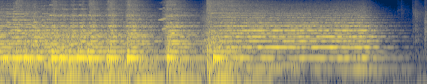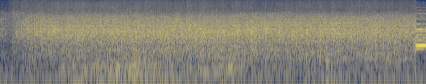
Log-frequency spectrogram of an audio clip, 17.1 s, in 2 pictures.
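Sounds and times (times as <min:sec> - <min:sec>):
background music: 0:00.0 - 0:08.2.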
